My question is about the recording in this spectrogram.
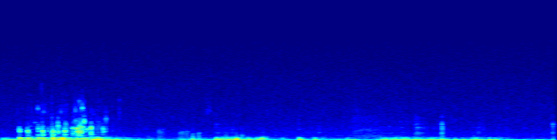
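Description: Water sloshing and churning around a camera held half in and half out of the sea, muffled as if through its waterproof housing, with a few dull knocks as the freediver ducks under the surface.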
